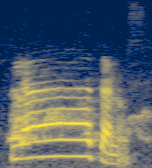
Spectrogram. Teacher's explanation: Si alargamos la sílaba pla, entonces esa sílaba que se alarga es la tónica, es la que lleva la fuerza de acentuación. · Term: sílaba tónica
